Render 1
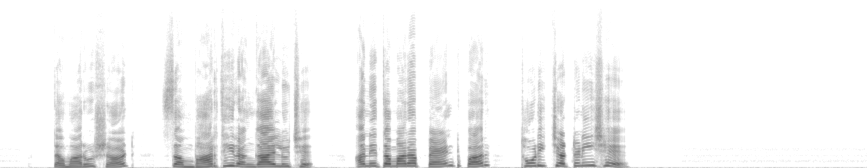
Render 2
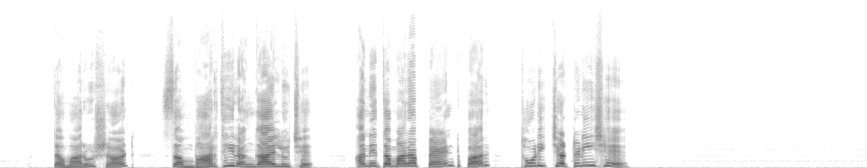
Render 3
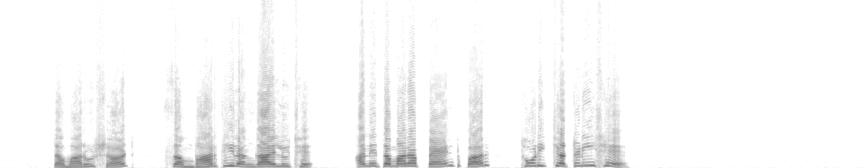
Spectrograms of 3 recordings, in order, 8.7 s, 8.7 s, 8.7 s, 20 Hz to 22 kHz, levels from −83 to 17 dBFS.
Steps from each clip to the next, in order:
nothing audible
median filter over 9 samples; low shelf 180 Hz -9 dB; gain -6.5 dB

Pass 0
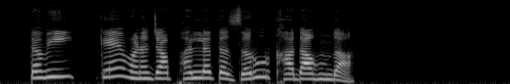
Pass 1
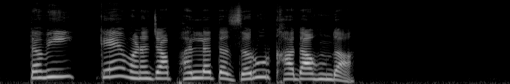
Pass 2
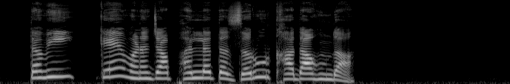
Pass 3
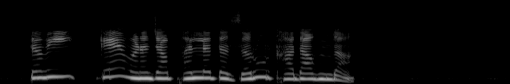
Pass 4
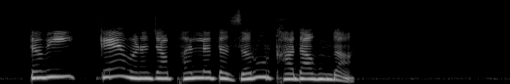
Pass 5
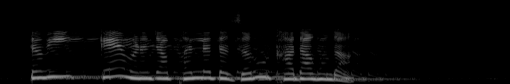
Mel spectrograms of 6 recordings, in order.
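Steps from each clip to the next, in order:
dynamic EQ 3800 Hz, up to -3 dB, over -42 dBFS, Q 0.8; gain +2.5 dB
high shelf 6000 Hz +11 dB
vowel filter i; gain +4.5 dB
compressor 6:1, threshold -32 dBFS, peak gain reduction 10 dB; gain +8 dB
feedback echo 0.169 s, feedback 58%, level -18 dB; gain -8 dB

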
